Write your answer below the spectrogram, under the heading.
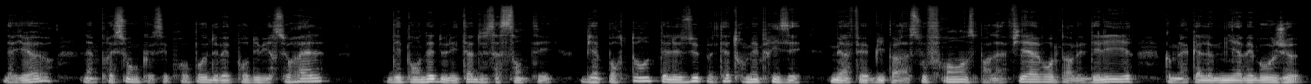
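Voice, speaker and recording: A man reads a classic novel aloud in a low, husky voice. His warm, mellow tone carries measured, expressive narration. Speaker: audiobook narrator.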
